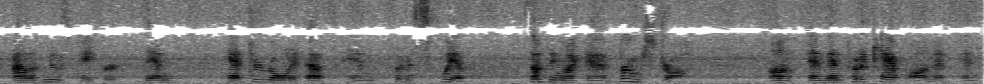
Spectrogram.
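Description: Amid noticeable background noise, a woman talks at a moderate pace. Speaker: interviewee. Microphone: old recording.

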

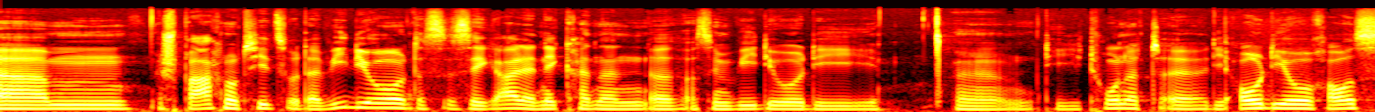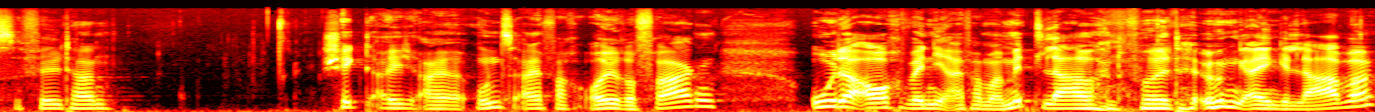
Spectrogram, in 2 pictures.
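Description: Recorded very cleanly against a silent background, a man speaks at a moderate pace in a fairly high pitch with a dark, mellow tone and ordinary pitch variation. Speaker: triathlon coach and podcast host. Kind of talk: casual chat. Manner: soft-spoken. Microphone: too quiet, level turned up.

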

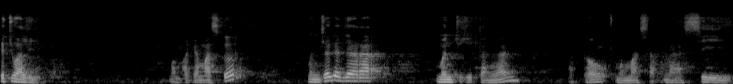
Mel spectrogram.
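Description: A man speaks at a fairly slow pace with long, frequent pauses and very wide pitch swings. Light background noise can be heard. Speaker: event emcee. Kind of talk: event hosting. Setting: video call. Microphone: video call.

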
